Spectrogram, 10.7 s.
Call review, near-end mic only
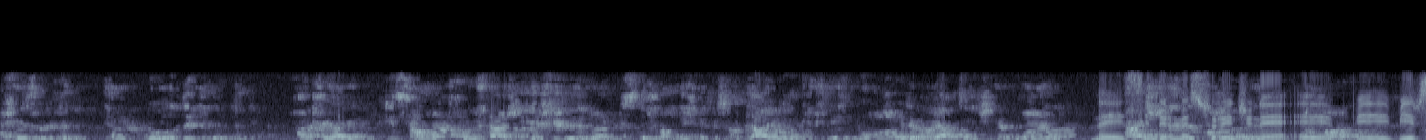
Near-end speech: present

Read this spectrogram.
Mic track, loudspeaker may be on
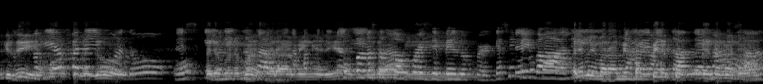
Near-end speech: present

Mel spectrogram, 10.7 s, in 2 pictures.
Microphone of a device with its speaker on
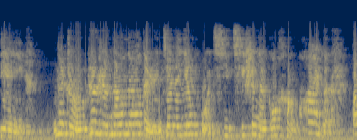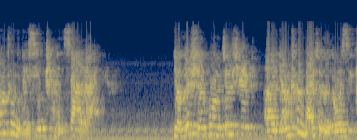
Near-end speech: none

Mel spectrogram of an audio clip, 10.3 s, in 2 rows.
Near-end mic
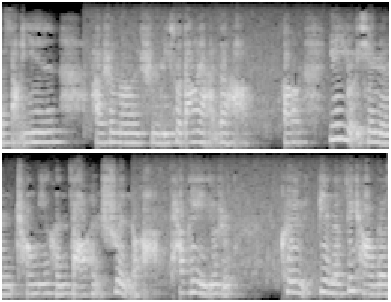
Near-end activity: none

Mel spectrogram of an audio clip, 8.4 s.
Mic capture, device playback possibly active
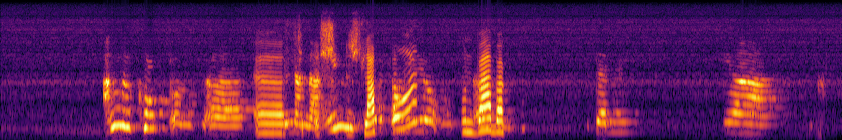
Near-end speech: present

